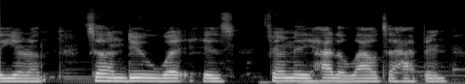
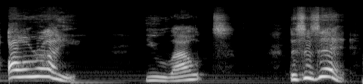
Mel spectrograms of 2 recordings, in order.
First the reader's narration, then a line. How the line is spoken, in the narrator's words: he shouted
